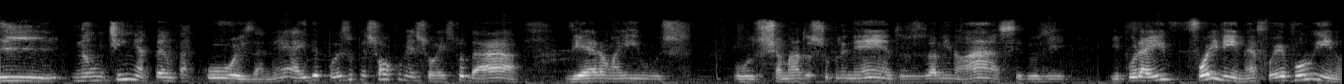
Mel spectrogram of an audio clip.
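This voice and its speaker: A man's fairly high voice in a Brazilian accent, very slow, with lively intonation and big swings in loudness. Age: 50s. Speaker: pilates instructor. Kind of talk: interview. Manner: halting.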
